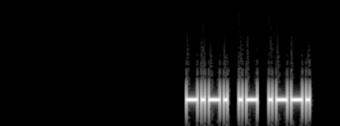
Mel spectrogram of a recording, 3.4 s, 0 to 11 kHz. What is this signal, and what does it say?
Morse code, heard as a keyed tone, about 31 wpm, 700 Hz. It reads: CAP
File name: Easy Words - Speed-Racing with Hints - 25wpm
